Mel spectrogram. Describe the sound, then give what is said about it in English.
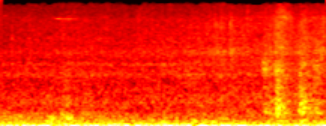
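A passenger train on the Dublin to Belfast journey runs along the rails with a steady, heavy low rumble, continuous, and a short burst of rattling near the end. No one speaks. “There's a different feel about the Dublin to Belfast journey. It's almost like it's a different train.”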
